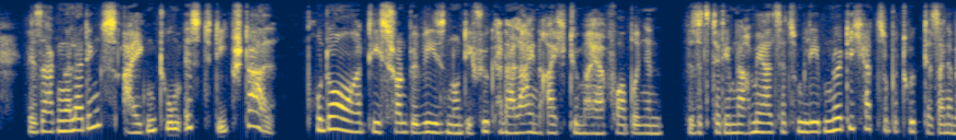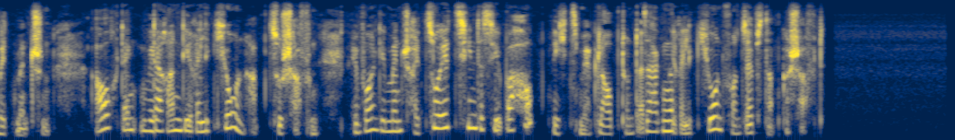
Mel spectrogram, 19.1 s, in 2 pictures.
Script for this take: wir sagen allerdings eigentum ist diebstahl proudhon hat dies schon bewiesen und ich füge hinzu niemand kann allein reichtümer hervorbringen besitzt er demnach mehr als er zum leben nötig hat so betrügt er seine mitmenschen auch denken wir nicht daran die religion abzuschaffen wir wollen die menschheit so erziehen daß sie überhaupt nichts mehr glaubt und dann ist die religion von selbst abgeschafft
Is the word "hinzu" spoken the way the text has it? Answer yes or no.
no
